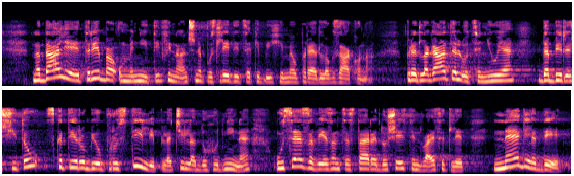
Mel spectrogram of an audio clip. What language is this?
Slovenian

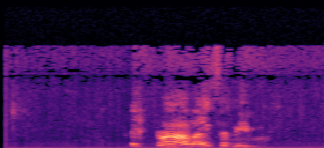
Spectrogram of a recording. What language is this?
Thai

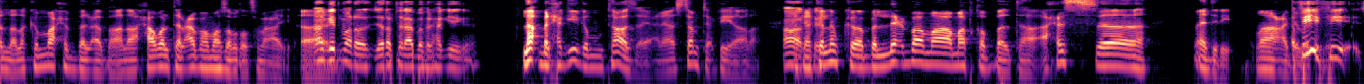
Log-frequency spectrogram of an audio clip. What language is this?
Arabic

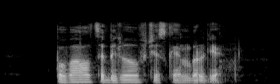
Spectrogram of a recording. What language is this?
Czech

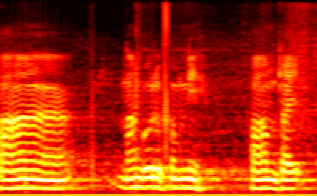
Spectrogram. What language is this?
Bodo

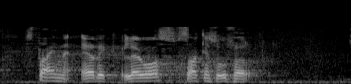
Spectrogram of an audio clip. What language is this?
Norwegian Nynorsk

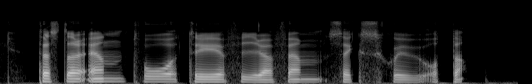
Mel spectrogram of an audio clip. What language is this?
Swedish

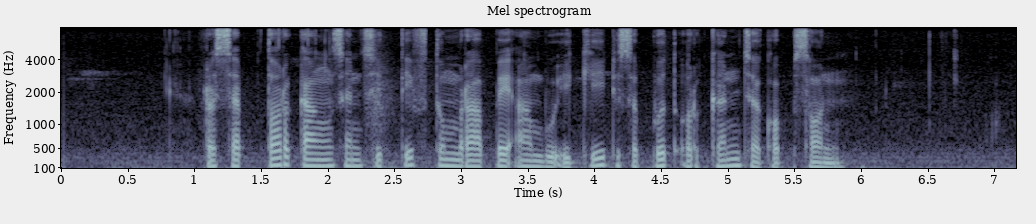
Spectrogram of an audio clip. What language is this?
Javanese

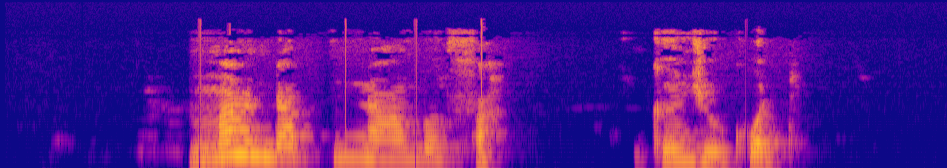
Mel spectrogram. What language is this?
Bamun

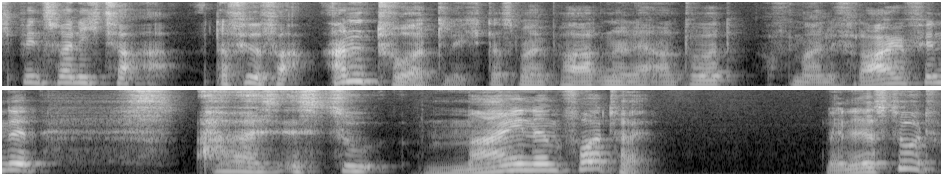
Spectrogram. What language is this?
German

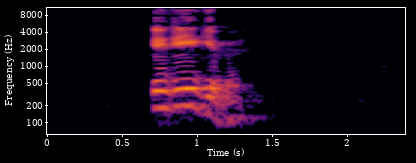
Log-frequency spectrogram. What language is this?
Turkish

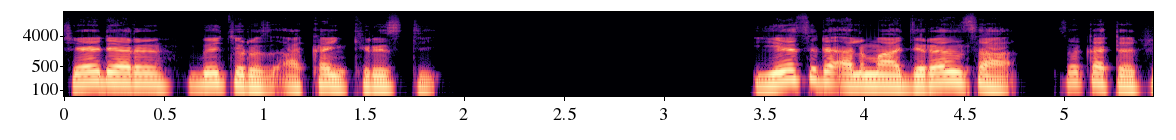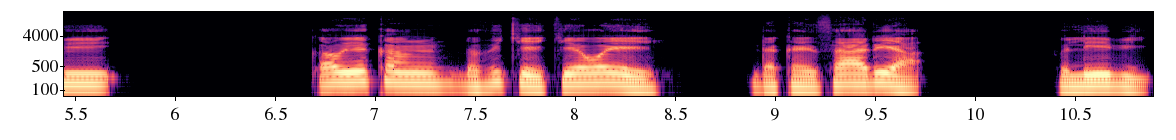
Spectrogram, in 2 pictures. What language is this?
Hausa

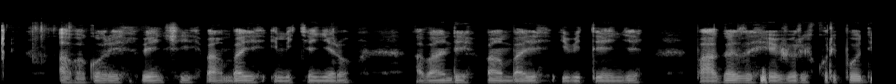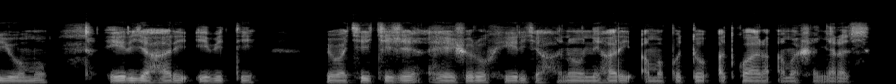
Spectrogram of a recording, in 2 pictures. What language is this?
Kinyarwanda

